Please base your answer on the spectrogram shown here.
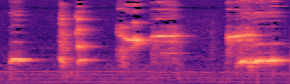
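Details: Two pet African grey parrots perched on top of a kitchen door shortly before bedtime, making winding-down noises: clear whistled notes, short fluttering chirps and a wavering tone, in bursts separated by brief pauses indoors.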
